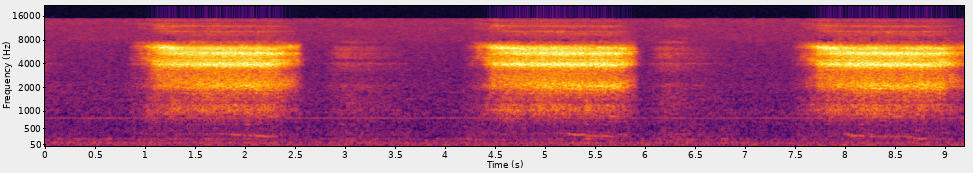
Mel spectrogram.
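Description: Three slow, even rasping breaths with quiet pauses, about 18 a minute, over a faint steady hum: gentle snoring.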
